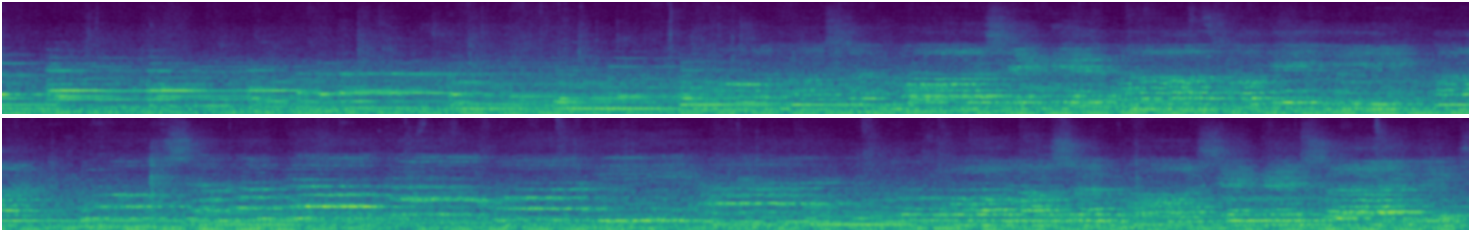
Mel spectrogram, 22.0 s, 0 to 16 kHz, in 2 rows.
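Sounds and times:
mixed choir singing a hymn: 0:05.0 - 0:22.0.

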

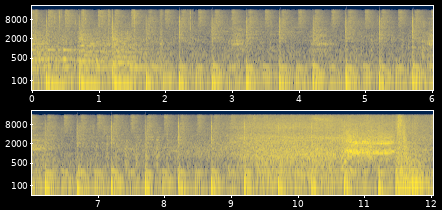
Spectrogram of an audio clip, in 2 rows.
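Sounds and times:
car engine: 0:00.0 - 0:12.0
orchestral music with steady pulse: 0:00.0 - 0:12.0
tyre screech under braking: 0:09.4 - 0:12.0
thump: 0:11.4 - 0:12.0.

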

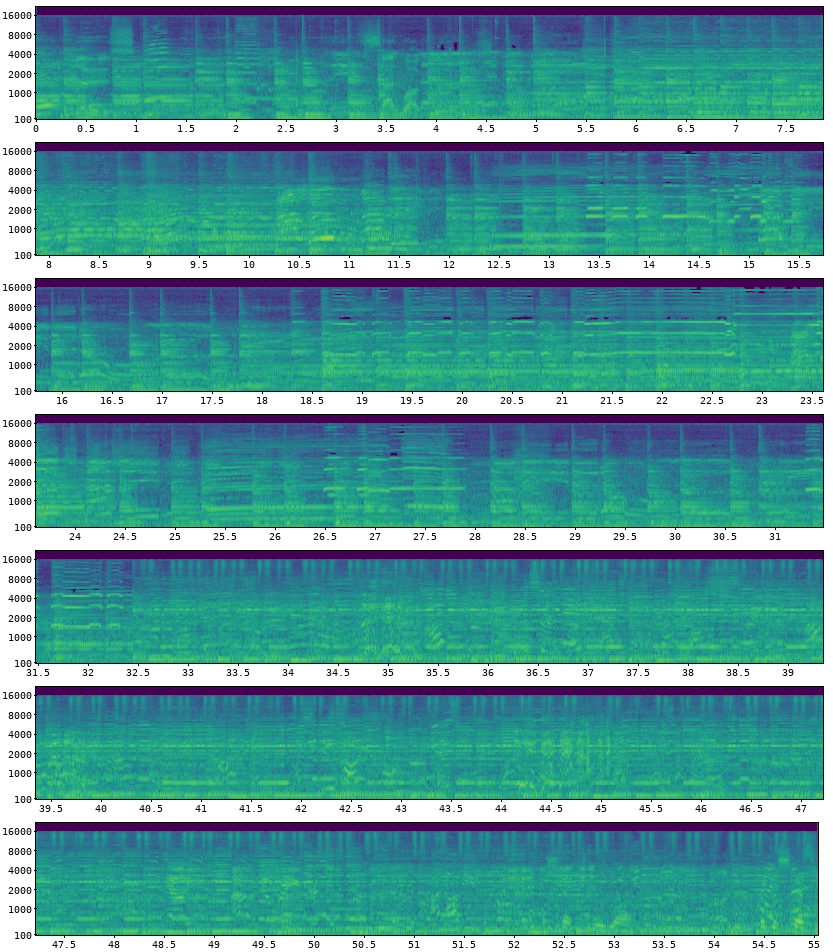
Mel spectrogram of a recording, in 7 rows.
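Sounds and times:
acoustic guitar: 0:00.0 - 0:55.0
fiddle: 0:00.0 - 0:55.0
harmonica: 0:00.0 - 0:55.0.

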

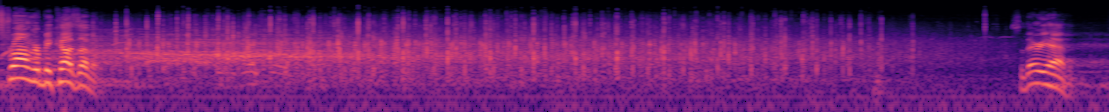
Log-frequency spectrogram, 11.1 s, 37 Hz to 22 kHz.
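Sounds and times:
large crowd applauding: 0:00.1 - 0:09.6.

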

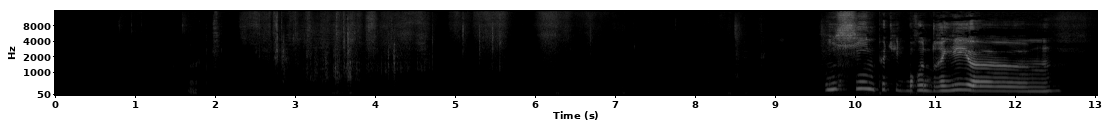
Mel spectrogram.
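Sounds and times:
magazine pages rustling: 0:02.0 - 0:06.8.

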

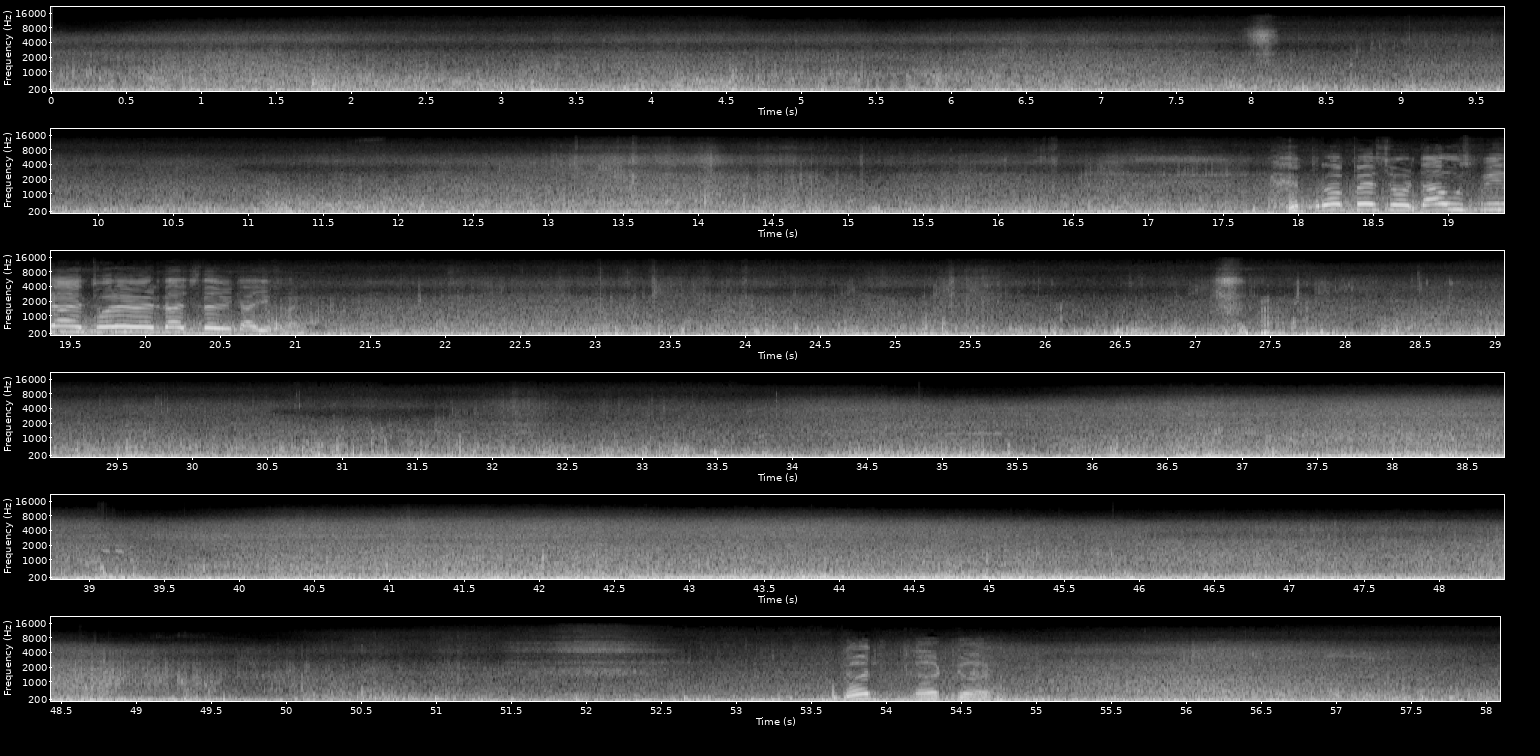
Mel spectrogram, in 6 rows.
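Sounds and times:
wind buffeting microphone: 0:00.0 - 0:58.0.

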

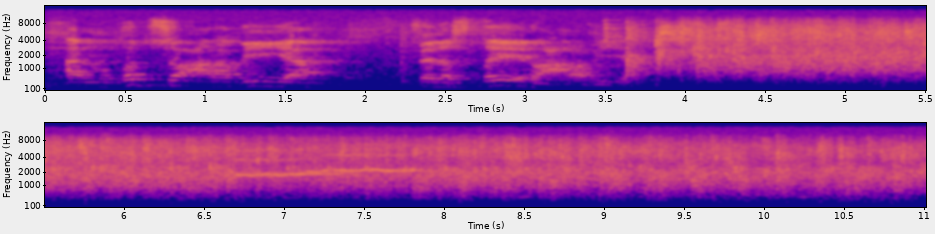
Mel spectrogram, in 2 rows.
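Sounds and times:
audience applauding: 0:03.6 - 0:11.0
high whistle: 0:06.6 - 0:08.0.

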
